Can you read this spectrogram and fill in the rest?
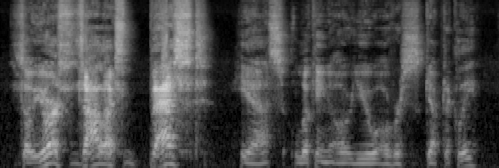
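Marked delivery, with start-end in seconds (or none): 0.2-2.1 loud, slow, booming, skeptical orc voice. Narrating the game as the player enters, the speaker voices General Grick: Grick the orc voice. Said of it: "I'm going to do the voice for the orc".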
